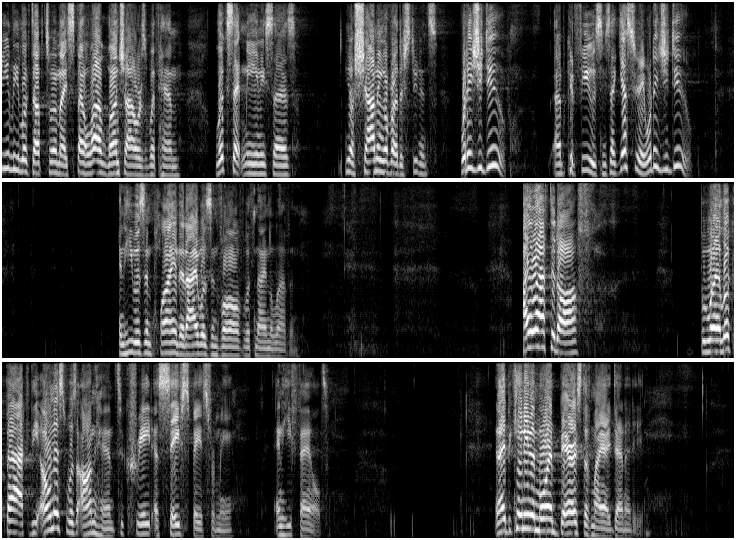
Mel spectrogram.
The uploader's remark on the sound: Live at The Fremont Theater in Portland, Oregon.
